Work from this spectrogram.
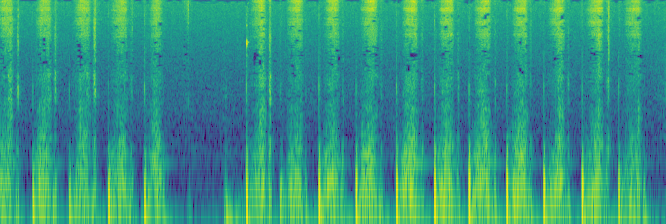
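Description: A green wooden colored pencil shades the right side of a heart drawn on a flat spiral-bound sketchbook page, scratching and rubbing across the paper. The quick, uneven back-and-forth strokes sound soft and low, with a short pause about two seconds in before the shading resumes at a steady pace.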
